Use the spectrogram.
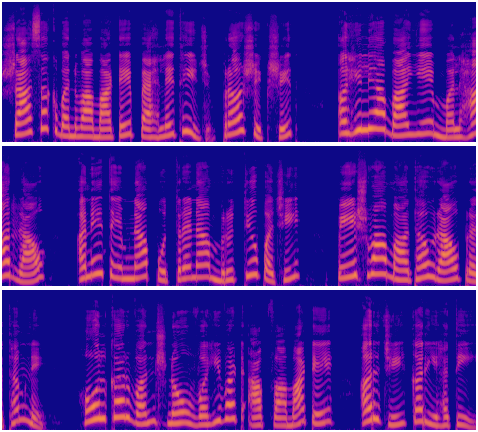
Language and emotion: Gujarati, neutral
